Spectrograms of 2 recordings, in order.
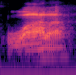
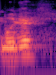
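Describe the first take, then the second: First: It is said in a New York accent. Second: It is said in a Philadelphia accent.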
